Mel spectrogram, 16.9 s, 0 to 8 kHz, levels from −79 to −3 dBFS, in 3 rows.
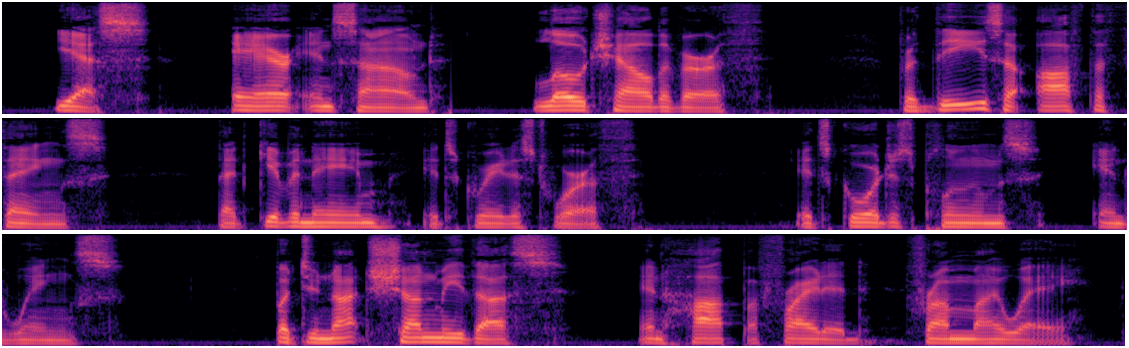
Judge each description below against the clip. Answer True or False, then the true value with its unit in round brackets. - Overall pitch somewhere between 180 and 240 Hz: False (100 Hz)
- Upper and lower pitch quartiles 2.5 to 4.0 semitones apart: True (2.8 semitones)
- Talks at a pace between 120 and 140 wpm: True (135 wpm)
